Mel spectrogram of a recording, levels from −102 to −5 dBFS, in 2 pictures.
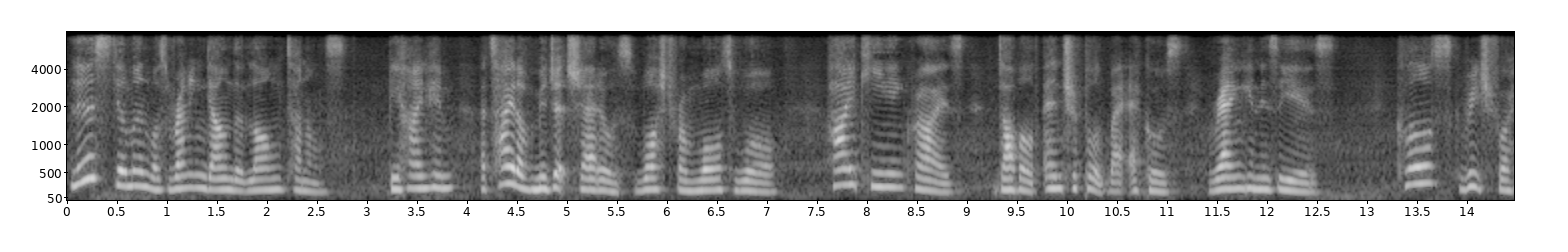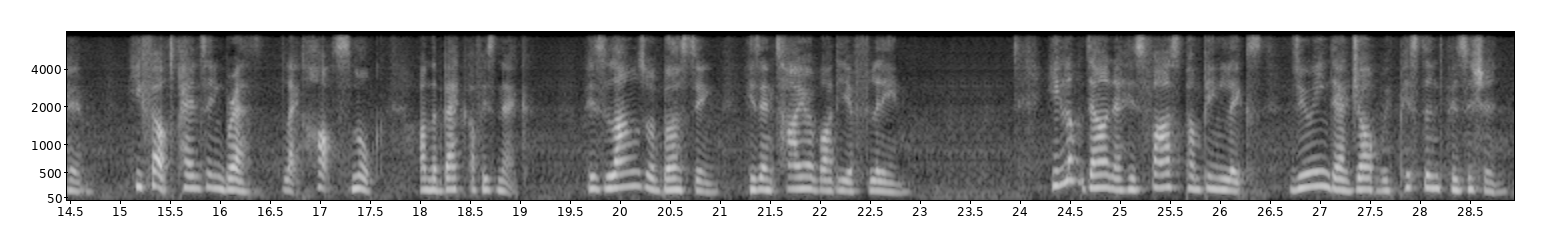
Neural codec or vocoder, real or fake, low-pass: codec, 16 kHz in and 24 kHz out, 0.9 kbps, LongCat-Audio-Codec, fine tuned four codebook decoder; fake; 7.2 kHz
